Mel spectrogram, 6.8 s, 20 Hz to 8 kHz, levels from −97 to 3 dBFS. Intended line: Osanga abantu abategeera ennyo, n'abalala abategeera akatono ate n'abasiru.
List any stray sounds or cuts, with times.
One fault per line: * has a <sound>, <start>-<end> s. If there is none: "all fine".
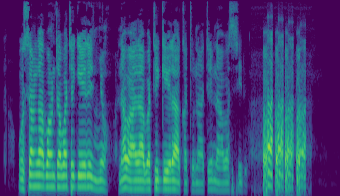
* has a laugh, 5.3-6.1 s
